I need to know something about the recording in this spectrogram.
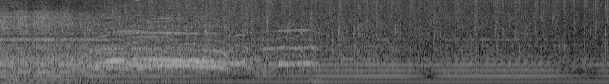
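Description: The band's last electric guitar and bass notes ring out as the song ends, with a few sliding, wavering high tones in the first half. After about four seconds only a steady amplifier hum is left, with faint scattered clapping.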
